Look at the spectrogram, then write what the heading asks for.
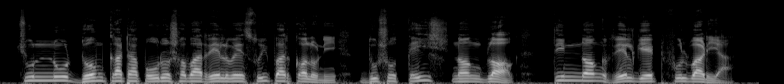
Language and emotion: Bengali, neutral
